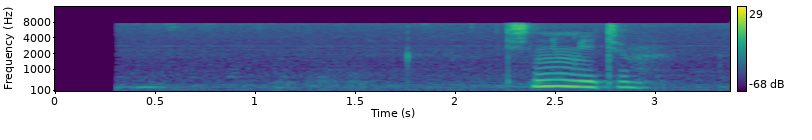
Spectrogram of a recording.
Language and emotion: Russian, neutral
